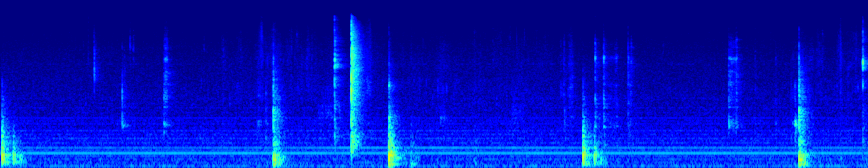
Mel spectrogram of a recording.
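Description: Plastic squeeze bottles of acrylic pouring paint being handled: about half a dozen short sharp clicks and knocks, spaced irregularly, as caps are snapped and bottles are set down on the table, over a faint steady hum.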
